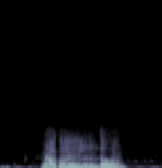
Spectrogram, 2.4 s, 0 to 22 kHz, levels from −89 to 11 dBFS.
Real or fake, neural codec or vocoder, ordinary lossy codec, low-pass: fake; codec, 16 kHz, 1 kbps, FreqCodec, smaller model; none; 5.4 kHz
